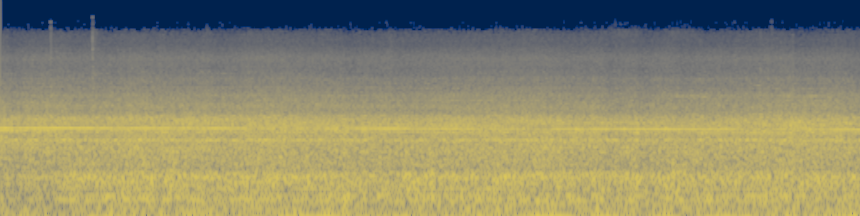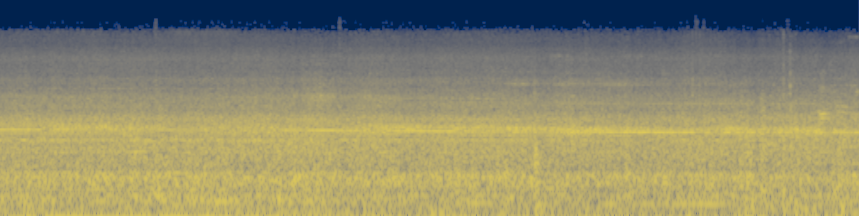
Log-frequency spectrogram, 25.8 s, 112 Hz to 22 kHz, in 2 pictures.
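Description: Kintetsu 6620 series electric commuter train running between stations: a steady running rumble and rail noise with a thin, steady whine that sinks slightly near the end.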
